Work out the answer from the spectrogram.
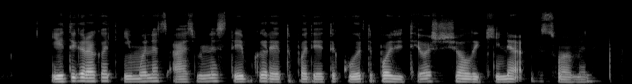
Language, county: Lithuanian, Vilnius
